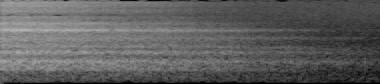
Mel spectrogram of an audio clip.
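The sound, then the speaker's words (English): A long, airy exhale through the mouth during a guided deep-breathing exercise, breathing in through the nose and out through the mouth; a soft breathy rush that starts fairly strong and slowly fades over about two seconds, with no talking. “Breathing in through our nose and out through our mouth.”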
